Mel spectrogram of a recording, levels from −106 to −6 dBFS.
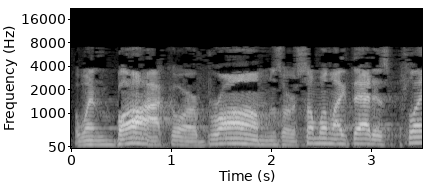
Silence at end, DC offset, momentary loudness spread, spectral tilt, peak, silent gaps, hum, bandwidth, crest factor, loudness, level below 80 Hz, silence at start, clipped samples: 0 s; under 0.1%; 10 LU; -3 dB/octave; -14 dBFS; none; none; 7.2 kHz; 18 dB; -31 LUFS; -74 dBFS; 0.05 s; under 0.1%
